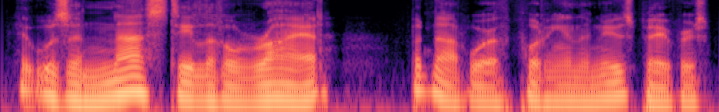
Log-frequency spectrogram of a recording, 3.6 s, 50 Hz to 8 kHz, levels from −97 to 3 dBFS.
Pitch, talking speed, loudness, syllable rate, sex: 90 Hz, 215 wpm, -20 LUFS, 6.0 syllables/s, male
